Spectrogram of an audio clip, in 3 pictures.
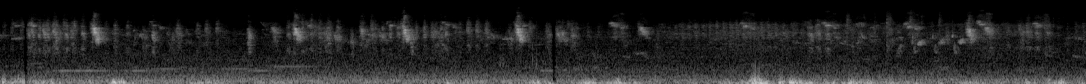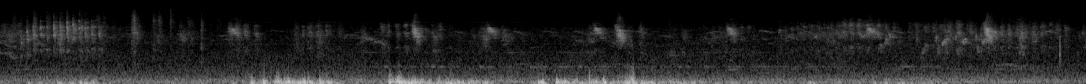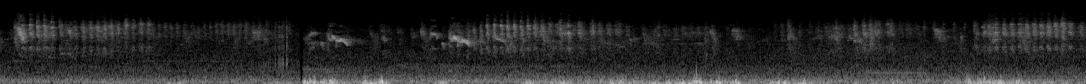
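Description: Small birds chirping all through, in many short high calls, several a second at times. Now and then low rumbles come in on the microphone.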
